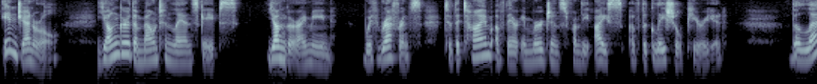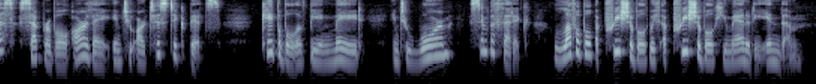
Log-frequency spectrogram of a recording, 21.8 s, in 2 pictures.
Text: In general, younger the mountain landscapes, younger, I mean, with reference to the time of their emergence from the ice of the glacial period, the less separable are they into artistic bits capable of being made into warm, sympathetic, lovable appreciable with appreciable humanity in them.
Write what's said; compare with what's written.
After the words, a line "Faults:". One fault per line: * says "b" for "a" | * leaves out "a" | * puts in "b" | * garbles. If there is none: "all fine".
In general, younger the mountain landscapes, younger, I mean, with reference to the time of their emergence from the ice of the glacial period, the less separable are they into artistic bits capable of being made into warm, sympathetic, lovable appreciable with appreciable humanity in them.
Faults:
all fine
